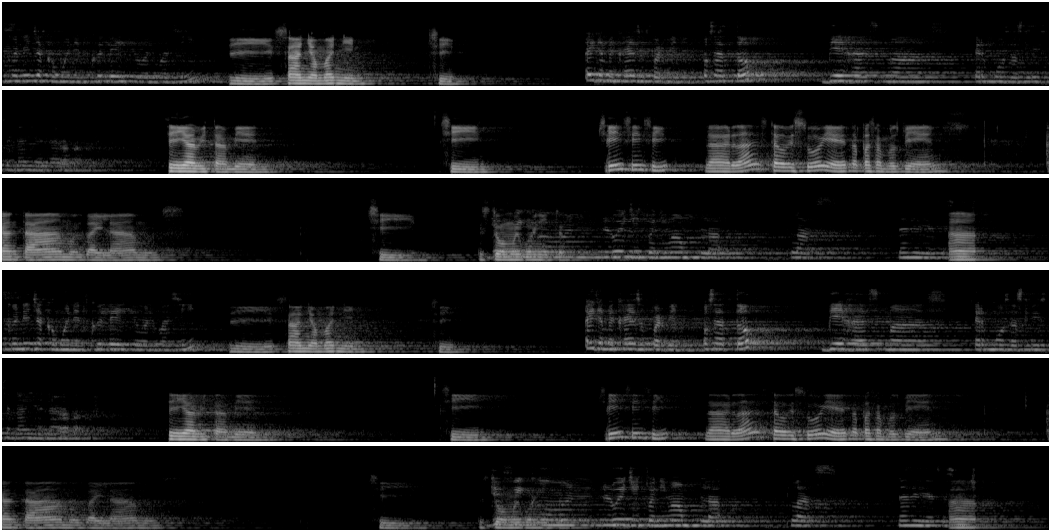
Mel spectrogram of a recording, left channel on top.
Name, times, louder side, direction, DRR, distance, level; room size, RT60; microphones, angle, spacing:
voice 1, 0.0-2.0 5.8-7.6 8.2-9.4 9.7-11.3 25.8-28.2 28.8-29.2 29.9-30.7, right 1 dB, 70° right, 1 dB, 2.2 m, -39 dB
voice 2, 2.3-3.7 4.3-4.6 12.1-13.1 14.9-15.3 16.4-17.2 17.5-19.9 20.9-22.6 24.6-25.2 25.7-26.6 30.4-30.7, left 4 dB, 60° left, 15 dB, 0.5 m, -31 dB
27.0 x 15.5 x 7.8 m, 2.8 s
head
